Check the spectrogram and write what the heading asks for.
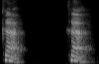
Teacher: But you, in a word like cut, in the end of syllables, on the end of words, you can maybe not release it. You can say cut, cut, and you just stop at the, before releasing the stop.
